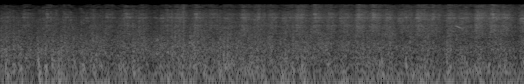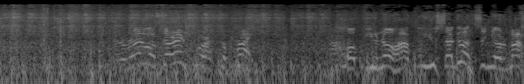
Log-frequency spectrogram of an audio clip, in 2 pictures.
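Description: A steam train rumbles and chugs along the tracks close by.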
